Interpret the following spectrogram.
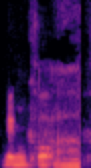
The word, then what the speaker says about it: Engcon: angstrom um so the G is is not pronounced but so the N NG is forstrom and then the con is construction so in con ah in con okay that makes sense yeah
